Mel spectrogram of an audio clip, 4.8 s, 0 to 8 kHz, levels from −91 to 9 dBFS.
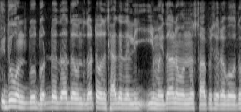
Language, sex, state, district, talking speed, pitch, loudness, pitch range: Kannada, male, Karnataka, Belgaum, 110 wpm, 125 Hz, -10 LUFS, 120-130 Hz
